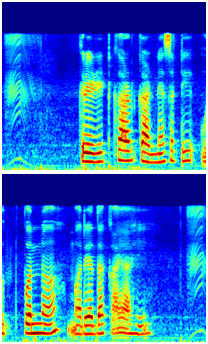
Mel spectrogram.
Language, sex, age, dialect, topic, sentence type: Marathi, female, 36-40, Standard Marathi, banking, question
